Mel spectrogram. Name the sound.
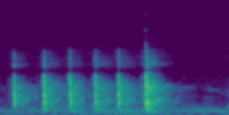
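knocking on a door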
